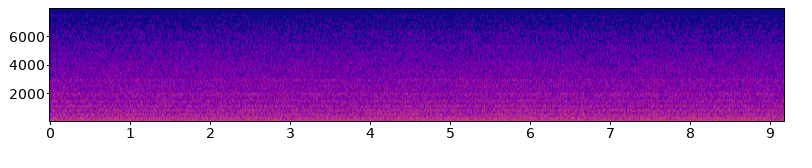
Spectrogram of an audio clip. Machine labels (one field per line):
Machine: fan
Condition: abnormal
